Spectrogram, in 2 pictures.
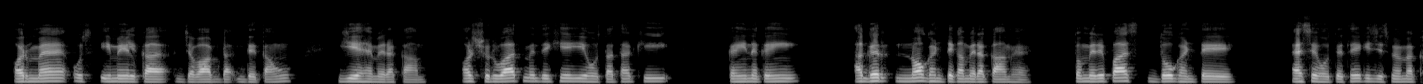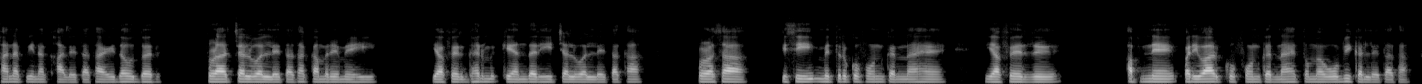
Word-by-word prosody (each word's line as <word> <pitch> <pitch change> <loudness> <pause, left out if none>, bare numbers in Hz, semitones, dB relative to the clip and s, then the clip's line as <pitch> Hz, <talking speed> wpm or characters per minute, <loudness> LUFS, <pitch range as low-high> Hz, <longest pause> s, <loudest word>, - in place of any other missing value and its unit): और 135 0 +4
मैं 145 +2 +3
उस 145 -1 -6
ईमेल 135 -1 +2
का 120 -1 +7 0.2
जवाब 120 -1 +1
डा 120 - -3
देता 120 -1 -4
हूँ, 135 +5 -6 0.5
ये 135 0 +4
है 130 -1 -2
मेरा 115 -1 -2
काम। 110 -1 -8 0.4
और 140 0 +1
शुरुआत 140 +1 +4
में 145 -2 -2
देखिए 140 +1 -1
ये 140 - +1
होता 125 -2 -2
था 135 +3 -4
कि 145 +2 -5 0.7
कहीं 135 0 0
न 135 - 0
कहीं 140 +2 -1 0.6
अगर 155 +3 +6
9 145 +3 +4
घंटे 145 -2 0
का 135 0 0
मेरा 125 -1 +2
काम 120 0 -1
है 110 -1 -10 0.4
तो 140 - 0
मेरे 140 0 +3
पास 155 +1 +6
2 140 +2 +4
घंटे 130 -2 -2 0.9
ऐसे 135 +2 +3
होते 125 -1 -1
थे 145 0 +3
कि 140 0 -5
जिसमें 130 0 -4
मैं 125 0 -1
खाना-पीना 125 -1 -3
खा 115 - -2
लेता 115 0 -4
था। 120 0 -1
इधर-उधर 125 -1 -1 0.5
थोड़ा 125 -1 +7
चल-वल 125 0 +2
लेता 115 0 0
था 130 +2 -3
कमरे 120 0 0
में 120 0 -3
ही 115 0 -5 0.6
या 120 - +5
फ़िर 120 +1 -1
घर 130 +2 -3
म 130 - -4
के 130 - +2
अंदर 120 0 +1
ही 120 0 -2
चल-वल 120 -1 +1
लेता 115 0 -3
था। 120 +1 -4 0.6
थोड़ा 125 -1 +5
सा 125 0 +5 0.4
किसी 130 +1 +1
मित्र 130 +1 -1
को 130 0 -2
फ़ोन 125 0 -5
करना 120 0 -1
है 120 -1 -3 0.4
या 120 -1 +4
फ़िर 120 0 0 0.7
अपने 130 0 +3 0.2
परिवार 130 0 +6
को - - +1
फ़ोन 120 -1 -2
करना 120 0 -1
है 125 - -2
तो 120 0 -8
मैं 120 0 -1
वो 120 +1 +1
भी 140 +2 -2
कर 120 - -2
लेता 115 -1 -3
था। 115 -1 -9
125 Hz, 185 wpm, -24 LUFS, 120-135 Hz, 0.9 s, का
